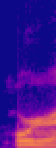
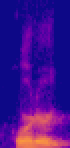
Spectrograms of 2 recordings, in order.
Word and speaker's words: Huerter: Huerter? How do you say that guy's name for Atlanta? Porter, I think.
